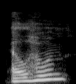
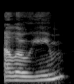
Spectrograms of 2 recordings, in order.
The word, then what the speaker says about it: Elohim: Elhoem Leifer? Am I getting in the right ballpark there? I believe it's Elohim. Elohim.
